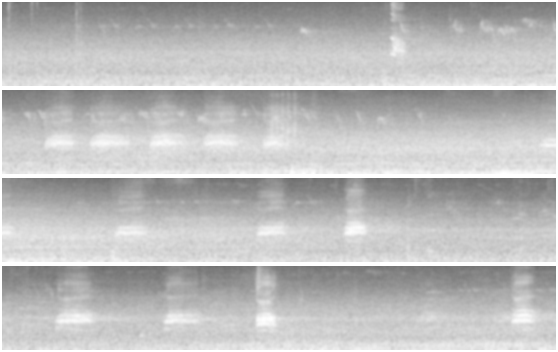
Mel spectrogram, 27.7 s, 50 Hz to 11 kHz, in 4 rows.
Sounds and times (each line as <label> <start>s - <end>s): crows occupying tall trees 4.8s - 5.2s
crows occupying tall trees 7.4s - 11.2s
crows occupying tall trees 13.6s - 19.6s
crows occupying tall trees 21.3s - 24.4s
crows occupying tall trees 26.0s - 27.7s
